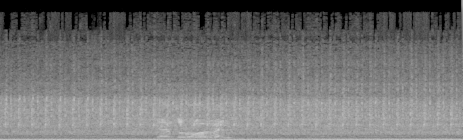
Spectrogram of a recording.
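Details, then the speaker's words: Ford AU engine's first start after the harmonic balancer went on, before the reseal and new water pump: deep, steady idle rumble with no knocks or misses and only a brief chirp, sounding all right and healthy. "right sounds like an engine number one damn good"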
